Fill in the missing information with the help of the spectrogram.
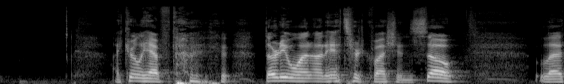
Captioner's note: laughs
